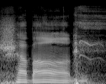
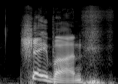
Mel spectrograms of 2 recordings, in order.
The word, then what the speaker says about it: Chabon: Chabon? that's like calling it Target. – How do I really pronounce it? – Chabon.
